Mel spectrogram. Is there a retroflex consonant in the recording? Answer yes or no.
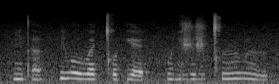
no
